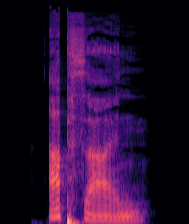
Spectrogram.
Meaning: first/third-person plural dependent preterite of absehen
- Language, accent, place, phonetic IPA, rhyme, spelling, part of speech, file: German, Germany, Berlin, [ˈapˌzaːən], -apzaːən, absahen, verb, De-absahen.ogg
